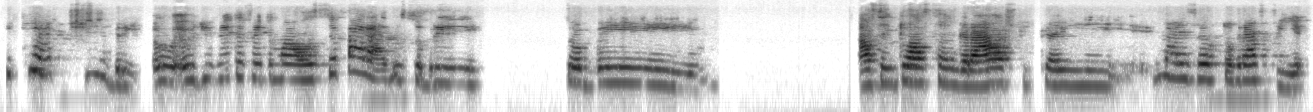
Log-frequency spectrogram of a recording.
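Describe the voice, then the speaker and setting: Speaking slowly in a voice that sits high, a Brazilian-accented woman runs an online grammar class as an exam prep tutor. She keeps asking questions only to answer them herself, frequently starting over, and the sound is lo-fi.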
